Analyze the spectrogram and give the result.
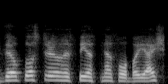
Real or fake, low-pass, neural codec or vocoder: fake; 7.2 kHz; codec, 16 kHz in and 24 kHz out, 0.6 kbps, FocalCodec, streaming, 4096 codes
